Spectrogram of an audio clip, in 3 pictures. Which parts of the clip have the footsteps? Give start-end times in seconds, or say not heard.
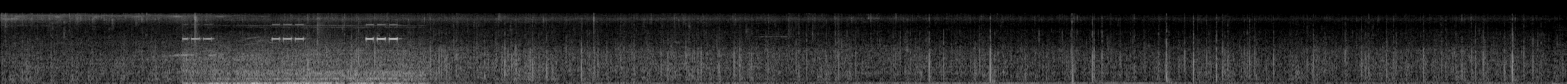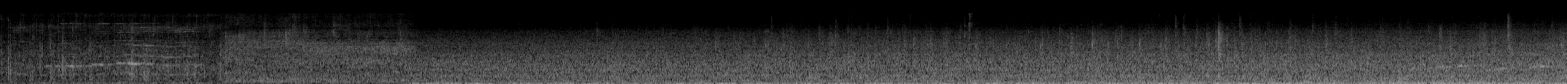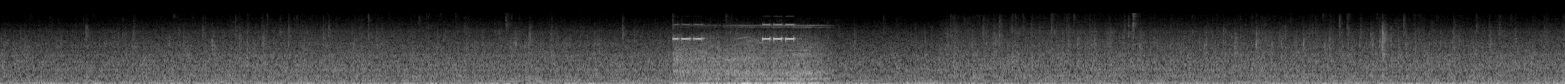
not heard.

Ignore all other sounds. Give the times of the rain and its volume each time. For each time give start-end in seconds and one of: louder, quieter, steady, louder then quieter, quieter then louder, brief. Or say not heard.
0.0-46.9 louder.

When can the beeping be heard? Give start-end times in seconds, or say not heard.
1.8-4.3, 38.0-39.7.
